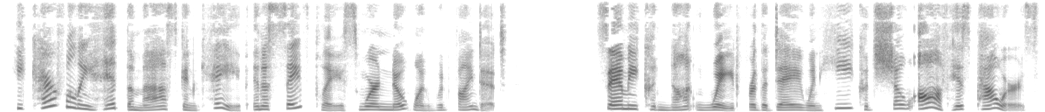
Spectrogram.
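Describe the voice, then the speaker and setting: A woman narrating a children's bedtime story from a script in an expressive, careful storytelling manner. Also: mid-range voice, dry recording, studio quality. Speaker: audiobook narrator.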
